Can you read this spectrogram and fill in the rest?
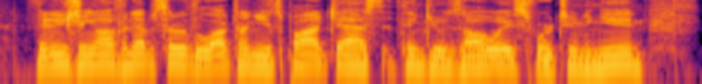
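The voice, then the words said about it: Strained, failing voice. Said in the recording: “My voice is starting to fail me.”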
